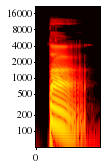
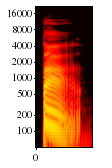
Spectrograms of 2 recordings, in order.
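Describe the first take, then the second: First: The consonant is a clean t sound. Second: The consonant is a clean t sound.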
